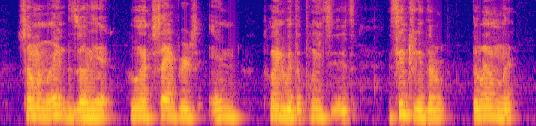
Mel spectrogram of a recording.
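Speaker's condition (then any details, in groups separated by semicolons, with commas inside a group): Cerebral palsy; able to speak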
